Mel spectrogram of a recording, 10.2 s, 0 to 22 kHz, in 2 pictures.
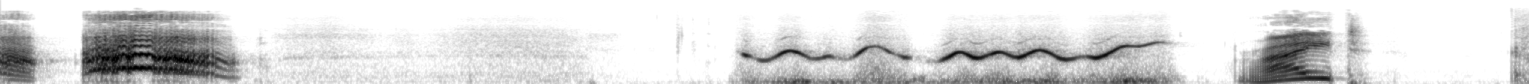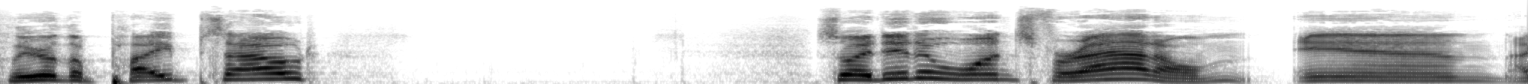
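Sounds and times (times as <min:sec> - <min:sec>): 
person imitating a harsh crow-like caw: 0:00.0 - 0:00.9
person imitating a warbling whistled bird trill: 0:02.4 - 0:04.0
speech: 0:04.2 - 0:06.3, 0:07.8 - 0:10.1.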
